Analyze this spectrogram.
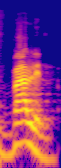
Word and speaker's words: Wallin: I say Wallin because his name is spelt with a V, and they've made everyone put W, but it's Wallin, Otto Wallin.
